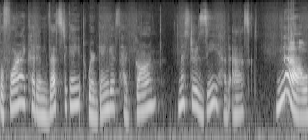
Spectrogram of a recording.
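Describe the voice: Lively intonation in plain reading aloud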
